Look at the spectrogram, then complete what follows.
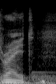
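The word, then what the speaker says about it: Wright: В Райт пишется с W, да? Звучит Райт.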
